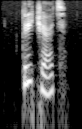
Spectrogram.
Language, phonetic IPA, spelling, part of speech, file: Russian, [krʲɪˈt͡ɕætʲ], кричать, verb, Ru-кричать.ogg
- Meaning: to cry, to shout, to scream, to yell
